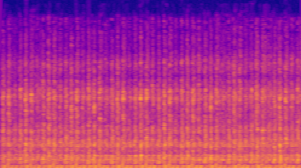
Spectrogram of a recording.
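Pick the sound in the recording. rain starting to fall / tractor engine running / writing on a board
tractor engine running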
